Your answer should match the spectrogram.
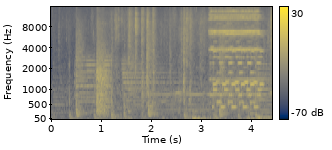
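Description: Background music, then about three seconds in a telephone starts ringing with an electronic ringtone: a repeating pattern of short tones.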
